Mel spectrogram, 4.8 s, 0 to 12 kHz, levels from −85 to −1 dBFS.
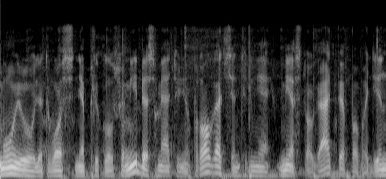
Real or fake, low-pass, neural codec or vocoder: fake; 7.2 kHz; codec, 16 kHz, 16 kbps, FunCodec, trained on LibriTTS, 50 frames a second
